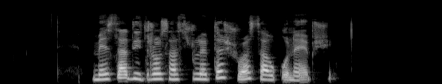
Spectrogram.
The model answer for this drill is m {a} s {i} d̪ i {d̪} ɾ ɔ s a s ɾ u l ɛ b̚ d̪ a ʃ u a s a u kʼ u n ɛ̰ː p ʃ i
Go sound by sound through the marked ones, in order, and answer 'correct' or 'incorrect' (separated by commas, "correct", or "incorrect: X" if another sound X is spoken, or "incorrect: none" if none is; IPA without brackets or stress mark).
incorrect: ɛ, incorrect: a, correct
